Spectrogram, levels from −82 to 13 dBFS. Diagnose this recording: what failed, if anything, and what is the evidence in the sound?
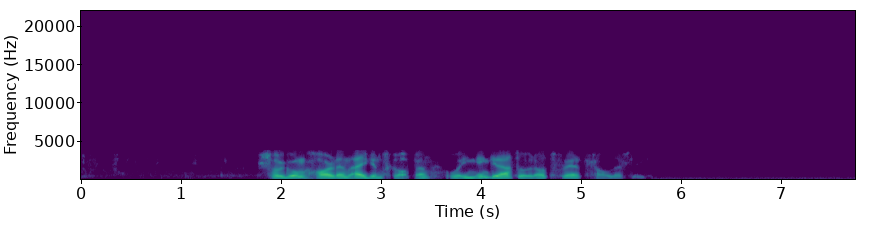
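Codec stage: the speech has been through the Codec 2 vocoder, heavily damaged, robotic and buzzy, band-limited to about 200 Hz–3.5 kHz with nothing above 3.7 kHz, which fits its 3.2 kbit/s mode. The decoder rebuilds the voice from sine waves using only pitch, voicing, energy and envelope, discarding the waveform. The fade-out ending at 5.71 s is still audible through it.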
